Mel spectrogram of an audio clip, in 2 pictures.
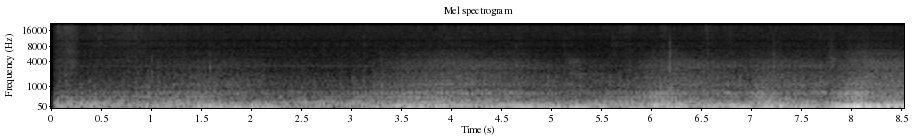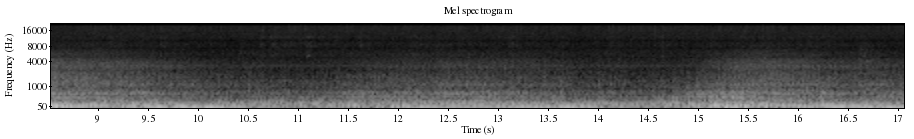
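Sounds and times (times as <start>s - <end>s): car engine revving: 3.2s - 5.0s, 5.6s - 10.1s, 14.8s - 17.0s.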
